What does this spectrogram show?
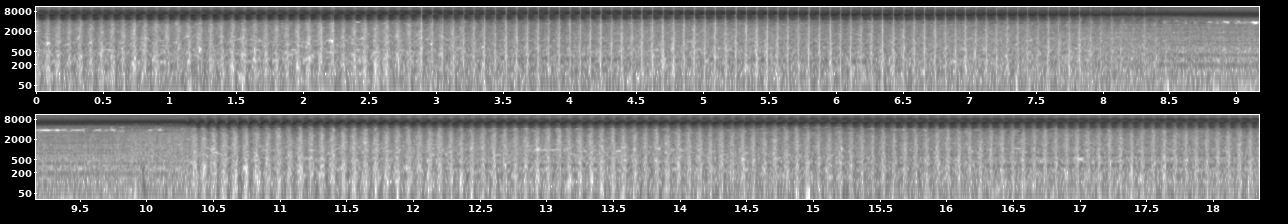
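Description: A cricket keeps up a loud, high-pitched chirping throughout, a shrill buzzy pulsing repeated about three times a second. No other clear sounds intrude.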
